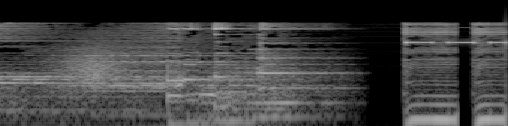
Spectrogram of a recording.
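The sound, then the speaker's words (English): Two loud, steady electronic pager beeps sound close together after a brief silence, following a busy tonal electronic sound. “Wait, is that your pager?”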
